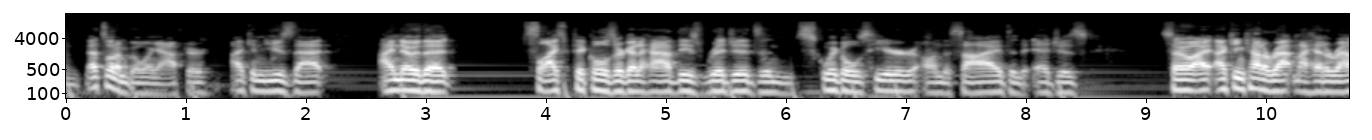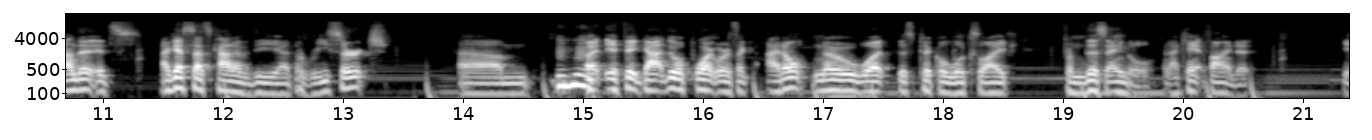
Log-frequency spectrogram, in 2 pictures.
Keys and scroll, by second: 14.7 space, 18.0 space.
